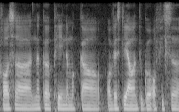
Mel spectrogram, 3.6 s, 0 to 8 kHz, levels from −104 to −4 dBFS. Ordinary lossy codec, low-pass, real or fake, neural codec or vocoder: none; 7.2 kHz; real; none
